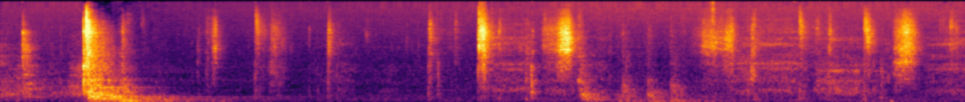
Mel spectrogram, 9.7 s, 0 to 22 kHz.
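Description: Car door on a 1968 Camaro resto-mod with a newly fitted latch and adjusted striker, closing with one solid slam early on, followed by lighter clicks and handling noises in a garage.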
